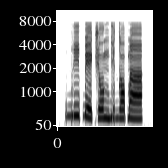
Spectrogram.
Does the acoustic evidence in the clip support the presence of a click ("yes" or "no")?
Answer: no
